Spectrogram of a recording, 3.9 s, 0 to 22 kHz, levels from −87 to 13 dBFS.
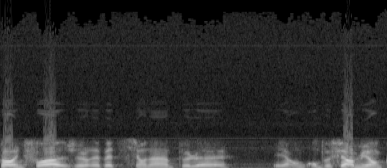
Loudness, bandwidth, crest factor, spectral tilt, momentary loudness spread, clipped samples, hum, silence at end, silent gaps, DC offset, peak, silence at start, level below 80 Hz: -17 LUFS; 19 kHz; 16 dB; -6 dB/octave; 14 LU; 0.2%; none; 0.05 s; none; under 0.1%; 0 dBFS; 0 s; -54 dBFS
